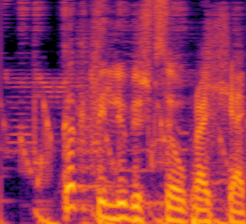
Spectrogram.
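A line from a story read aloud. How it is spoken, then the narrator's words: Irritated reply. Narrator (Russian): раздраженно ответил англичанин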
